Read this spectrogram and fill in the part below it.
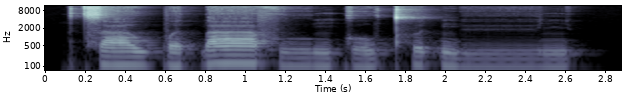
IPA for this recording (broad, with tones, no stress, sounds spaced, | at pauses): t͡s aː˧ w p ɐ˨˥ t̚ aː˥ f uː˨ ŋ k o˨˥ w t̪ʰ ɵ˥ t̚ ŋ yː˨ n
